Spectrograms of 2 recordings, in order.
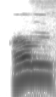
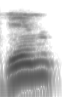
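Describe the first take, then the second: First: The vowel is pronounced as u. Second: The vowel is pronounced as i. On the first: This is the basic form of the pronoun. "hum dibaca him" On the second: The pronoun follows a kasrah or a silent ya. "setelah kasroh, setelah mati, hum dibaca him"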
